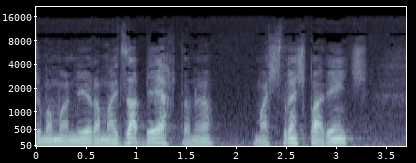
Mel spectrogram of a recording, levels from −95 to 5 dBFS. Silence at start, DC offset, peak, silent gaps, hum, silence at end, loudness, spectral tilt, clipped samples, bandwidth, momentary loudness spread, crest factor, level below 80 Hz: 0 s; under 0.1%; -6 dBFS; none; none; 0 s; -23 LUFS; -6.5 dB/octave; under 0.1%; 15.5 kHz; 11 LU; 16 dB; -48 dBFS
